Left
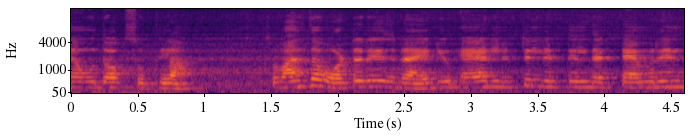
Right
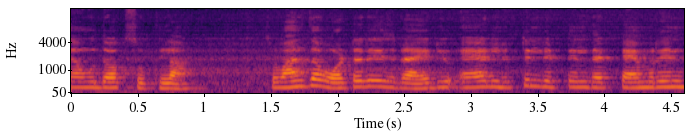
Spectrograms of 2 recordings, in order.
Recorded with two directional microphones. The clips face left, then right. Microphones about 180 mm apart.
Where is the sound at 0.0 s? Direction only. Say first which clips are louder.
Right 4 dB; 35° right (ahead or behind).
